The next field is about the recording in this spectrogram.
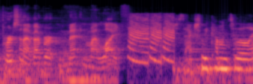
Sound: airhorn sound

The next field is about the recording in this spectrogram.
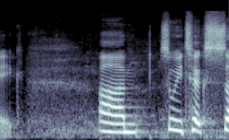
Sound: audience chuckling

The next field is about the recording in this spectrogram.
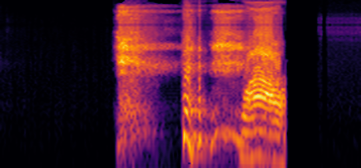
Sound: laughs

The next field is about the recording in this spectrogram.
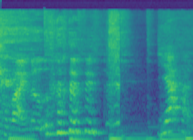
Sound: both laugh

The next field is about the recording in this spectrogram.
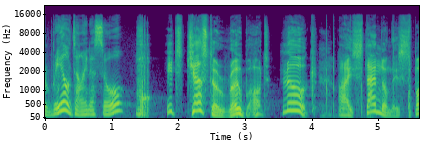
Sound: oinks

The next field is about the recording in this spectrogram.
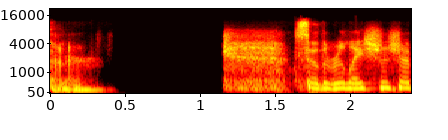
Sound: inhales

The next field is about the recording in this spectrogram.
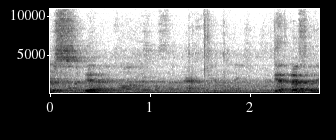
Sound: off-mike talking

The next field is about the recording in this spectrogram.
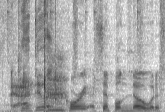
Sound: buzzer

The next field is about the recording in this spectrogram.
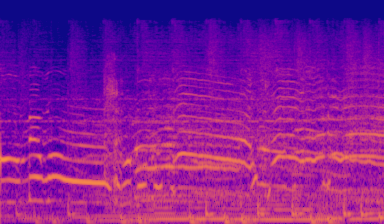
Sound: crowd boos

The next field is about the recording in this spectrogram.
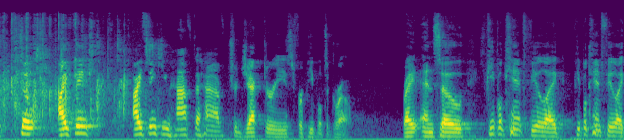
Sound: laughter and applause

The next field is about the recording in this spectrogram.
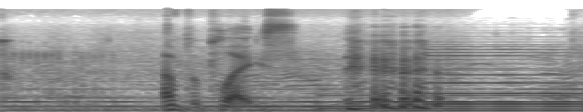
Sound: laughs

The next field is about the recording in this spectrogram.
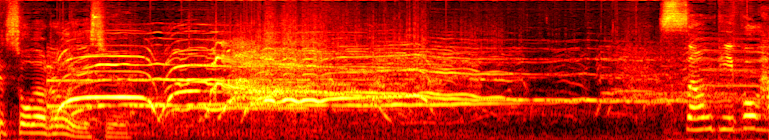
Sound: cheering

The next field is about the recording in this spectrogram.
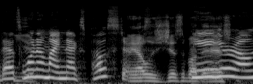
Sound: voiceover

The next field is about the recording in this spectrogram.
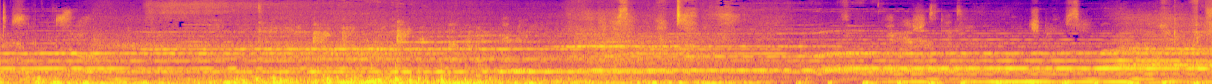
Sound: game narration: cryptic whispering

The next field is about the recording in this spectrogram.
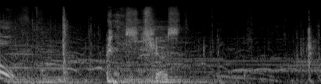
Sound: laughing

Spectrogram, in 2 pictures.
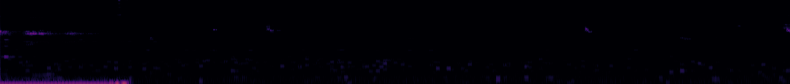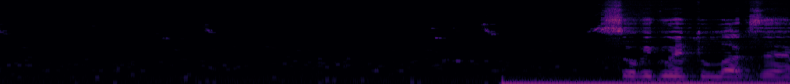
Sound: birds chirping

